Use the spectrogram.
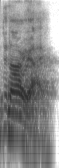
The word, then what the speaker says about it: Pinarii: The Pinari, how do you pronounce it? Is it Pinari? The Pinarii.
